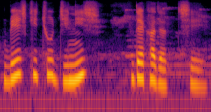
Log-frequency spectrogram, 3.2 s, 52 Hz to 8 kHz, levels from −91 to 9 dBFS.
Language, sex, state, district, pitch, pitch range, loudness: Bengali, female, West Bengal, Alipurduar, 225 Hz, 190-265 Hz, -17 LUFS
